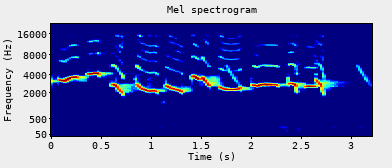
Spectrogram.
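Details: Champion oriental magpie-robin song, a morning training recording meant to rouse lazy caged birds: a rapid run of about ten sustained pure whistles, some rising then sliding down, nearly four per second, ending with a faint downward sweep; clean background.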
